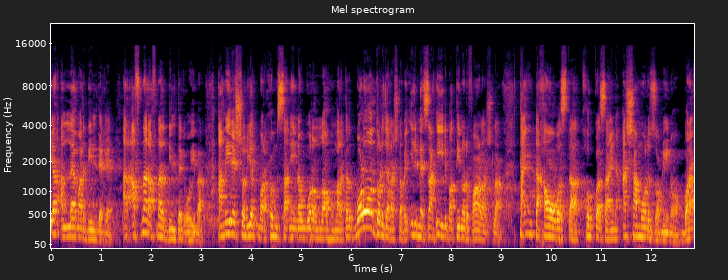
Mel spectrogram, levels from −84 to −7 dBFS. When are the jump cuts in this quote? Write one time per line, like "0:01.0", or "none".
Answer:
none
